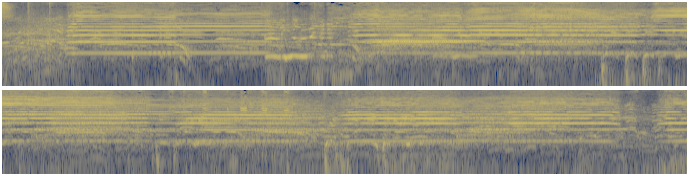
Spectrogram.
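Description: Loud music blares from large loudspeakers.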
